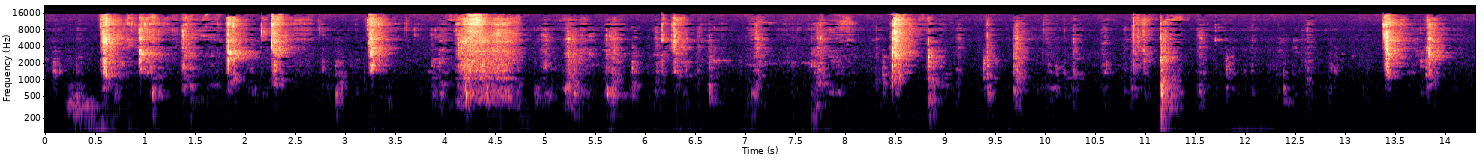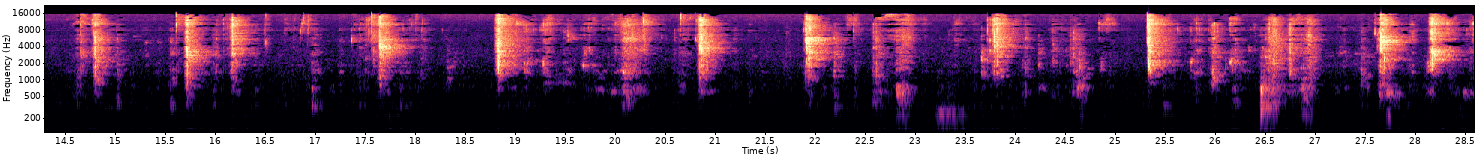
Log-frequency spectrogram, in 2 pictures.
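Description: Close-miked wet chewing and lip smacking from a mouthful of stir-fried fish with ginger and rice. Sharp, irregular smacks come about once or twice a second.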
